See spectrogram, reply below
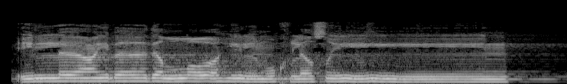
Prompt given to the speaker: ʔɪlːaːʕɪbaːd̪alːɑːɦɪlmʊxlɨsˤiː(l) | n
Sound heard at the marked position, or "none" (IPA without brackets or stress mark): none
